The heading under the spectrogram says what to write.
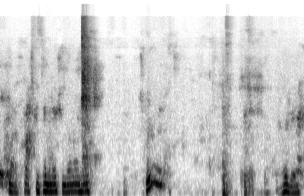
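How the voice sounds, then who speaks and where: A man with an American accent and a fairly high, somewhat breathy voice speaks at a moderate pace, with long, frequent pauses. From United States. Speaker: streamer. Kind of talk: casual chat. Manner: animated.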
